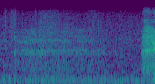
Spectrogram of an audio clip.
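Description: Quiet outdoor background with a faint, steady high hum from about a quarter of a second in until about one and a half seconds in.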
